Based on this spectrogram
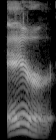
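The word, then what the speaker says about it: heir: more of uh spatial there's also air h e i r one who inherits property or space and the last one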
